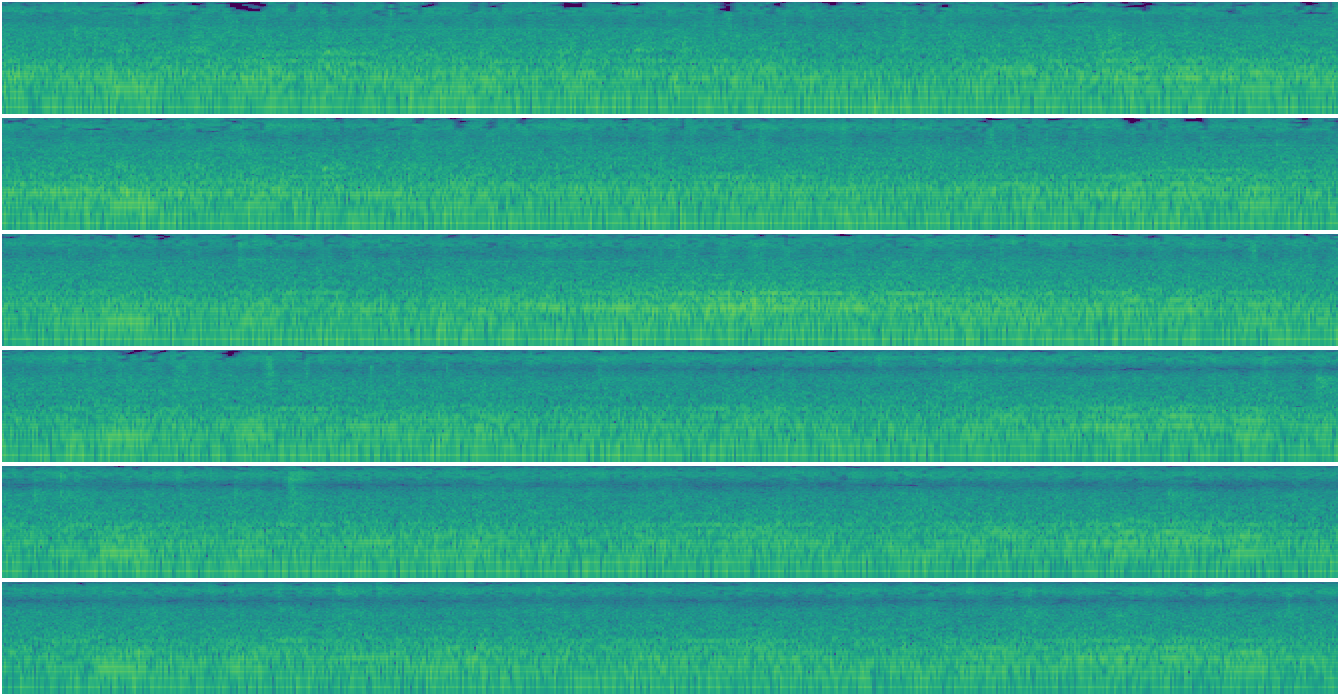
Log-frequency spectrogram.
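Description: Aquarium water circulation running steadily: a continuous rush of flowing, falling water from the tank's filter return, with a faint murmur of voices or music underneath.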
